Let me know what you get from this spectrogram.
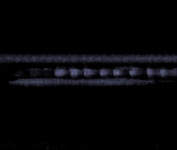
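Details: Crickets offered as ASMR sound for driving rats away naturally: several steady, shrill high-pitched trills overlap, and from under a second in a pulsed chirp runs in quick, even beats of about four per second.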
